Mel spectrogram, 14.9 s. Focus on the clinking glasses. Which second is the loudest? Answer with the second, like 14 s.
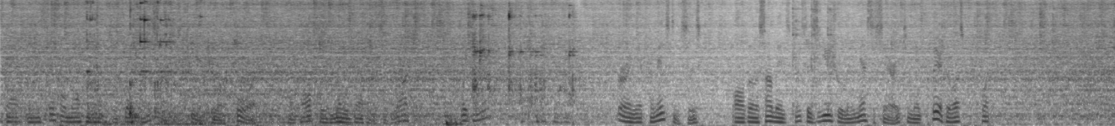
2 s.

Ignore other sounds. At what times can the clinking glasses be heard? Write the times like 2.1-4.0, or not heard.
1.1-2.9, 5.9-7.7, 10.6-11.2.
